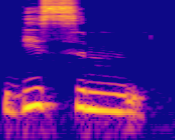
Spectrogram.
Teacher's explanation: когда мы прижимаем две губы, да, ну, легонько, чтобы произнести мим, и сопровождается этот звук вот этой гунной назализацией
